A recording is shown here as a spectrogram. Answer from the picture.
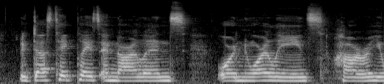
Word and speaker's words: New Orleans: in New Orleans and she told me that's how you pronounce it. She said, don't say New Orleans, say New Orleans.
